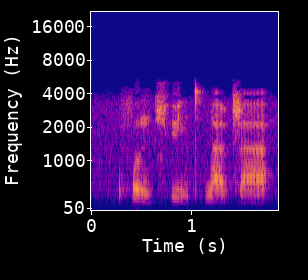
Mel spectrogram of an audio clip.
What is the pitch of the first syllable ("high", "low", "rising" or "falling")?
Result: falling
